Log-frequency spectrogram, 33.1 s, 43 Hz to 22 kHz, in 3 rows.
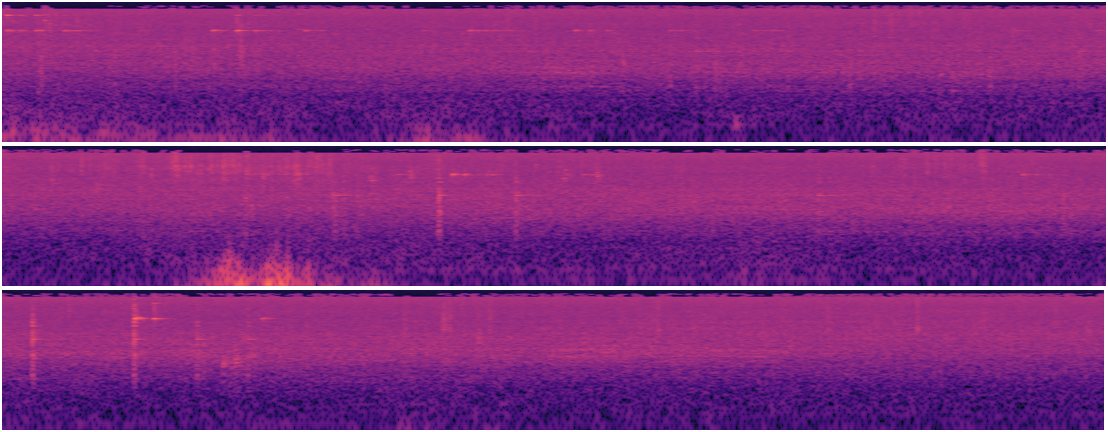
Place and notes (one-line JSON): {"title": "Alte Str., Forbach, Deutschland - Black Forest village at midnight", "date": "2019-04-24", "description": "Langenbrand, a small village in the northern black forest, recording time 1 minute before and after midnight, wind, metal, wood and glass sounds, church bells", "latitude": "48.70", "longitude": "8.36", "altitude": "270", "timezone": "Europe/Berlin"}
